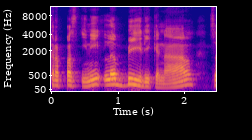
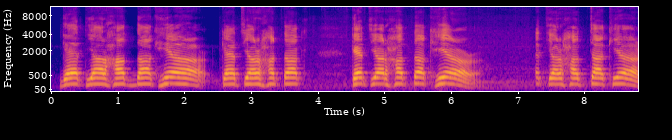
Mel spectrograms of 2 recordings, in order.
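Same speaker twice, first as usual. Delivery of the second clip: play-acted vendor's shout, loud and high; 5 semitones higher, 5 dB louder than usual. Retelling how sellers at the games always called out: imitating a vendor shouting. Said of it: "penjualnya selalu berteriak".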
